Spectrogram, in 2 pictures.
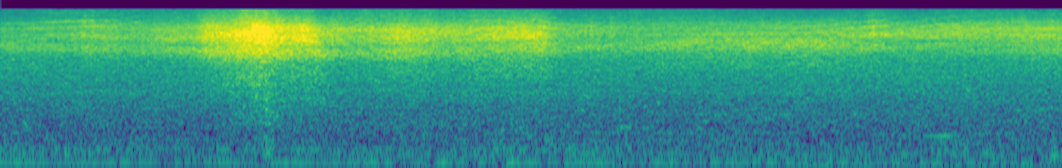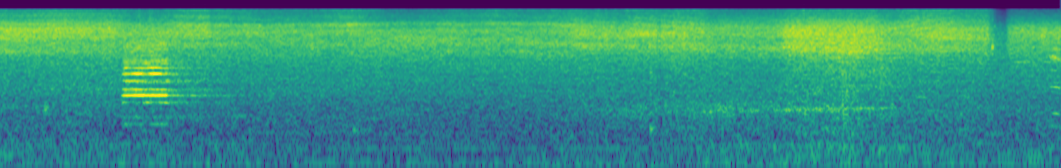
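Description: Pressure washer wand spraying a concrete sidewalk, a steady hiss over the low rumble of street traffic. A single short vehicle horn toot sounds about halfway through.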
